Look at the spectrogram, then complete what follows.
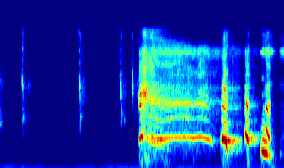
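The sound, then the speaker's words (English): Someone imitates loud, open-mouthed chewing of chips: a few faint mouth clicks, then a sustained wet smacking noise ending in three sharp, crunchy bursts. “And though the people who like pop those chips and they gotta chew them like this,”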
